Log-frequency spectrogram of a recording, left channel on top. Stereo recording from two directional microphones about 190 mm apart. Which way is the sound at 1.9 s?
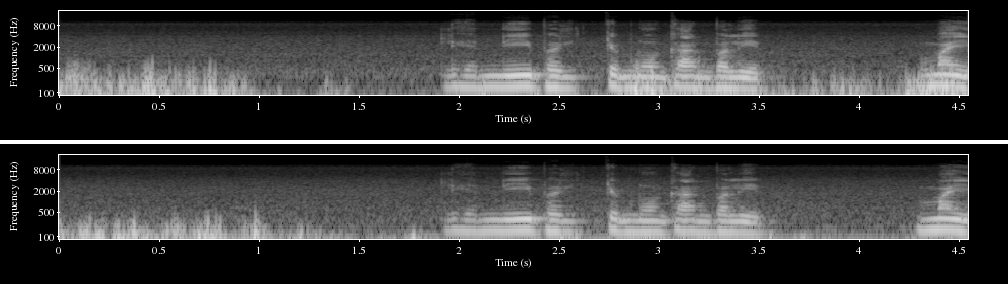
25° left (ahead or behind).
